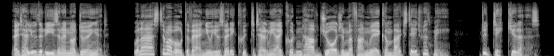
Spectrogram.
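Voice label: Welsh, accent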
